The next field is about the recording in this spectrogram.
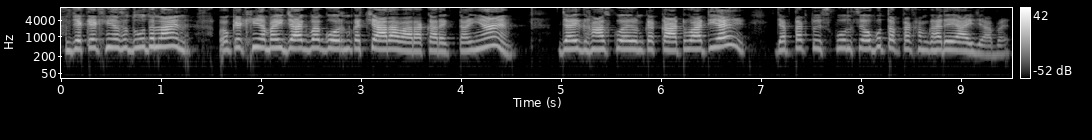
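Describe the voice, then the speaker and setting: A woman's voice: very high voice, moderate pace, bright, forceful tone. A woman with an Awadhi accent voicing a patient, hardworking village mother coaxing her child in a cartoon. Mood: tired, coaxing. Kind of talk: homemade cartoon comedy dialogue.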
